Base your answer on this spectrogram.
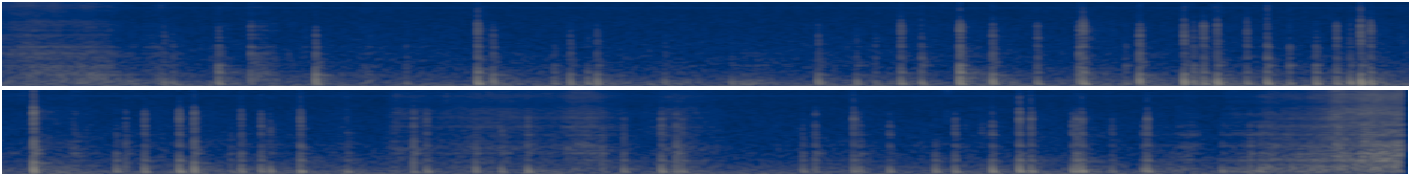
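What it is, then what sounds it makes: Maple butcher block tabletop. Clawed nails tap and scratch with both hands across a solid maple butcher block tabletop. Many quick, dry, low-toned taps fire off in irregular bursts over a soft scratching hiss, and the hiss swells toward the end.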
